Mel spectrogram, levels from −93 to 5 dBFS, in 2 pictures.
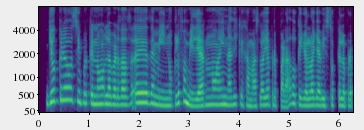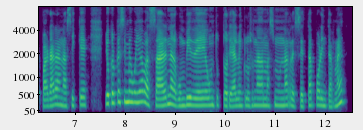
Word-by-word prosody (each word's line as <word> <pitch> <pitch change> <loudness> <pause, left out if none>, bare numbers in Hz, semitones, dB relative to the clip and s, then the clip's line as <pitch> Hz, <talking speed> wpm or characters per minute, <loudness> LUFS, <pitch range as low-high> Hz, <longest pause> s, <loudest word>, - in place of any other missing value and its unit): Yo 300 +6 +1
creo, 355 0 +1
sí, 325 -2 0
porque 265 -2 -1
no, 235 +1 +1
la 240 0 +2
verdad, 225 +3 -1
eh, 280 0 +5
de 265 -2 -1
mi 215 -4 -2
núcleo 195 +7 -3
familiar 195 -9 +2
no 220 +1 -2
hay 220 +1 -1
nadie 225 +1 -2
que 230 - -7
jamás 180 -3 -5
lo 210 - -4
haya 215 +1 -1
preparado, 210 +4 -5
que 215 -4 -4
yo 195 -1 -1
lo 195 +1 0
haya 200 0 +1
visto 195 +1 -5
que 200 - -3
lo 190 -1 -1
prepararan, 185 +3 0
así 185 +2 -4
que, 210 +1 -4 0.3
yo 250 - +5
creo 270 +1 +1
que 295 - +2
sí 295 +1 +2
me 295 0 +7
voy 290 0 +3
a 300 - +3
basar 200 -7 +4
en 240 +3 +2
algún 195 -3 +1
video, 200 -1 +3
un 205 0 -2
tutorial, 185 -3 -2
o - - -2
incluso 190 0 -6
nada 200 0 0
más 195 +1 -5
en 210 - -4
una 200 +1 -1
receta 180 0 -3
por 205 -1 -1
Internet. 190 - -2
210 Hz, 250 wpm, -23 LUFS, 195-240 Hz, 0.3 s, me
